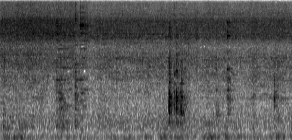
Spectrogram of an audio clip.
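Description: Sliced onions with green chillies, garlic and ginger sizzling steadily in oil in a kadai as they are sautéed, while a metal slotted spoon stirs them and scrapes against the pan a few times.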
